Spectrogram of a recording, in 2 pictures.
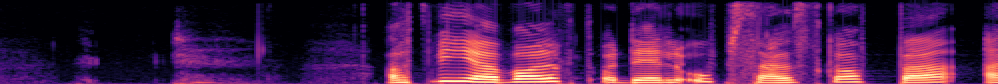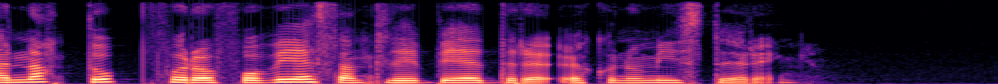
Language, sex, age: Norwegian, female, 21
